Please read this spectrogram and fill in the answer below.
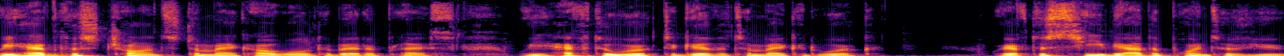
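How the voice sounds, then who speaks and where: The recording is very clean, with a silent background. A man talks at a fairly quick pace in a somewhat breathy, medium-pitched voice with ordinary pitch variation. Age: 60s. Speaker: video blogger. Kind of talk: monologue.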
